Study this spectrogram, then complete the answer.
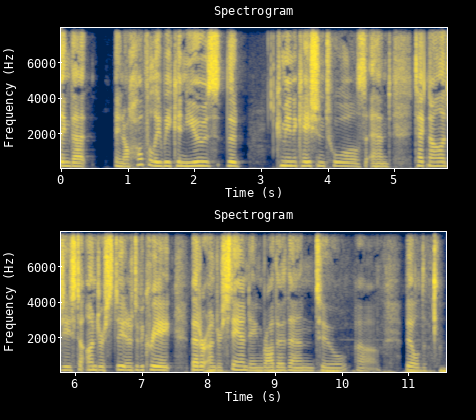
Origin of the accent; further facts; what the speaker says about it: United States; moved away as an adult; also born or lived in Boston / Malmö, Sweden; I'm American born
